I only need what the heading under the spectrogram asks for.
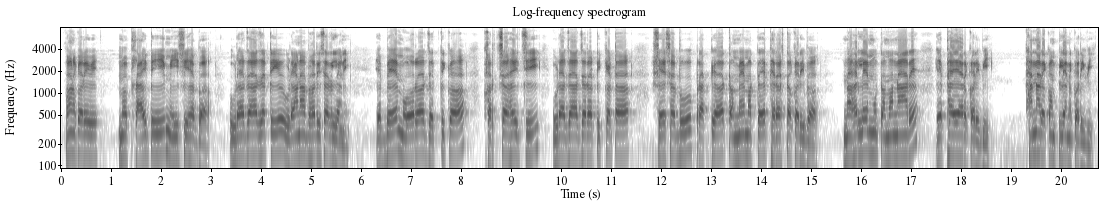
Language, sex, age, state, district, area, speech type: Odia, male, 60+, Odisha, Bhadrak, rural, spontaneous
